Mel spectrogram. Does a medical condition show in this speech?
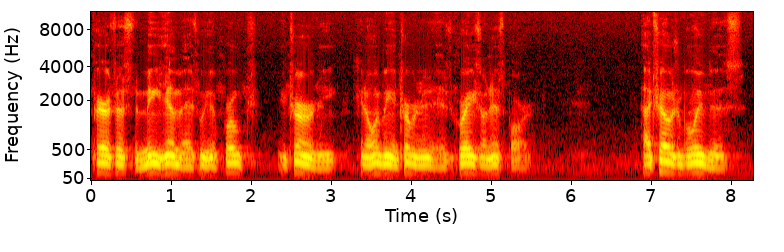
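Yes: Parkinson's disease; onset age 49, worsened after 7 years, deep brain stimulation, six surgeries at Vanderbilt Hospital; 17 years since onset, progressive, accelerated during oral cancer treatment, weak, immunotherapy at West Clinic.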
